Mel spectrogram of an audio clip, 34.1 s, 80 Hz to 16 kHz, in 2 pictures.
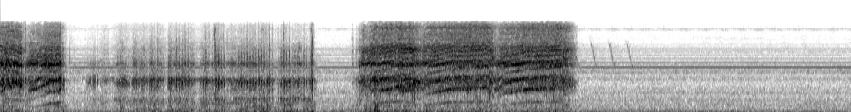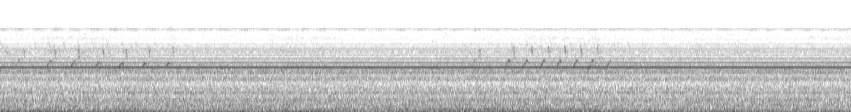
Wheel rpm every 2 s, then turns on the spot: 80, 30, 20, 30, 100, 90, 10, 0, 0, 0, 0, 0, 0, 0, 0, 0, 0.
2-6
